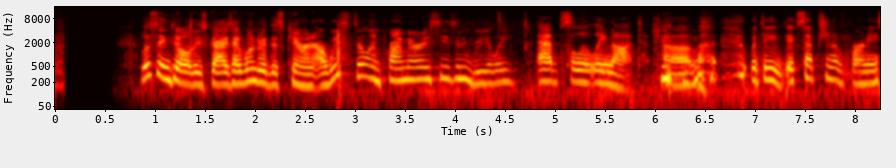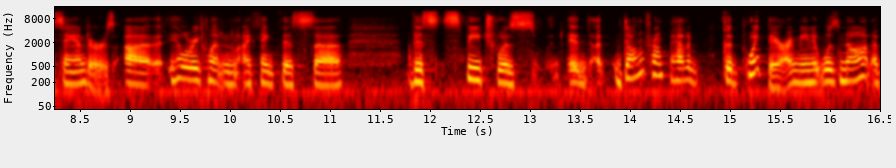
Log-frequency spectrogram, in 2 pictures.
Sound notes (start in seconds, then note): 6.8 laughs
